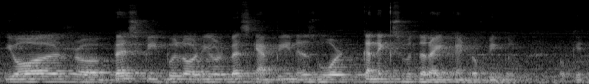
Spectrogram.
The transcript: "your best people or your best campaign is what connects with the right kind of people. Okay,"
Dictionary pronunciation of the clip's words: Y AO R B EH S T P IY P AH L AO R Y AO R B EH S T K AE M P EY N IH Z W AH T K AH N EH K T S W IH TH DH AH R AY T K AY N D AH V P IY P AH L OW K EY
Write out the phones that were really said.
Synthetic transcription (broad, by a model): Y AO R B EH S T P IY P AH L AO R Y AO R B EH S T K AE M P EY N IH Z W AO T K AH N EH K T S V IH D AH R AY T K AY N D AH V P IY P AH L OW K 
